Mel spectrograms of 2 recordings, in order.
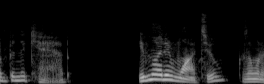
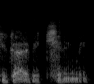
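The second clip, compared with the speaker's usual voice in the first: whispered disbelief; 14 dB quieter, faster than usual. Retold or imitated. Hearing mom may die.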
